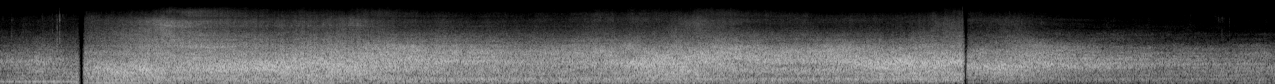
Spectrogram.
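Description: Loud, steady rushing vehicle noise with no distinct engine note, swelling and easing slowly. It breaks off for an instant about a second in and again near ten seconds.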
